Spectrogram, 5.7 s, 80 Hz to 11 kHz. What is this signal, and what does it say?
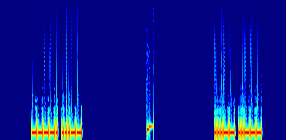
Morse code, heard as a keyed tone, about 40 wpm, 700 Hz. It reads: 93 32
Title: Numbers - 2-Digit 40wpm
